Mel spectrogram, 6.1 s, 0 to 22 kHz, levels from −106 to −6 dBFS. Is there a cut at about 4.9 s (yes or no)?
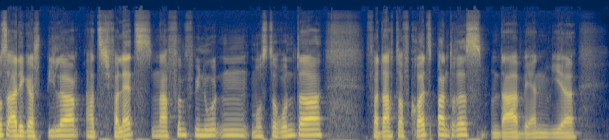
yes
